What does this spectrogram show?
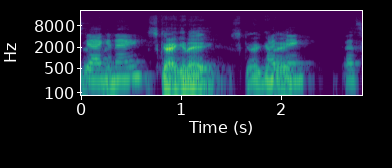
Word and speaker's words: Saguenay: So let's talk about Saguenay.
